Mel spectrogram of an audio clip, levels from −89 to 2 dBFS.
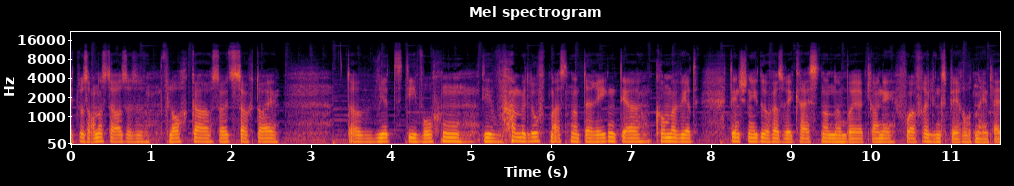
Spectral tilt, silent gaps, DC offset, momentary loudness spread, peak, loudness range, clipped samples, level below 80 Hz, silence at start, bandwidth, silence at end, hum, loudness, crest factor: -6 dB/octave; none; 0.5%; 6 LU; -4 dBFS; 2 LU; under 0.1%; -52 dBFS; 0 s; 13 kHz; 0 s; none; -23 LUFS; 18 dB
